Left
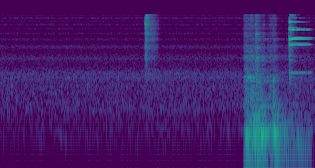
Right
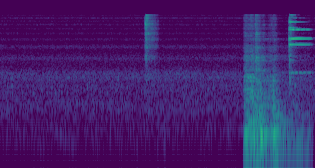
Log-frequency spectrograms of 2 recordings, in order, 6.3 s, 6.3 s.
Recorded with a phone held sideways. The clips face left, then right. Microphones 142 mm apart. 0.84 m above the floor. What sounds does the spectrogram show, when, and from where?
2.9 s a dropped coin: 35° right (ahead or behind), 0.6 m
4.9 s a doorbell: 50° right (ahead or behind), 2.5 m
